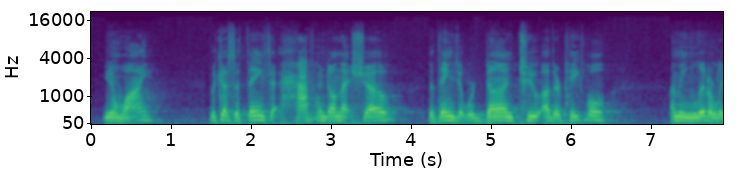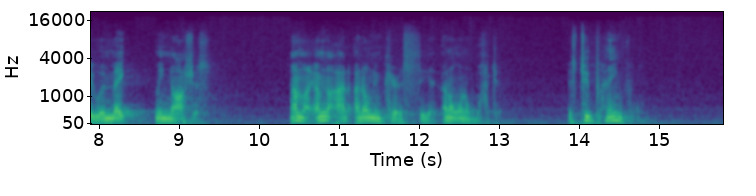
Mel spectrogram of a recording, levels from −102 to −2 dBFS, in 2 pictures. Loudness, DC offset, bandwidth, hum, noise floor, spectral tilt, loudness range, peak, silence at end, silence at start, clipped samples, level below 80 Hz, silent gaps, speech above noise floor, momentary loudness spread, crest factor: -31 LUFS; under 0.1%; 11.5 kHz; none; -69 dBFS; -7.5 dB/octave; 8 LU; -12 dBFS; 1.1 s; 0.15 s; under 0.1%; -58 dBFS; none; 38 dB; 16 LU; 20 dB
